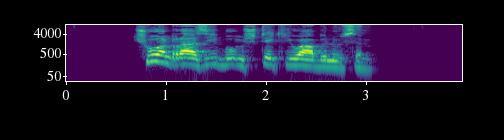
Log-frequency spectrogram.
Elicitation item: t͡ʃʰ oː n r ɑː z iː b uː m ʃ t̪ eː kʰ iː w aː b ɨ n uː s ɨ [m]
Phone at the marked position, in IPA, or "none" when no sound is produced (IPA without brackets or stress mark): m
